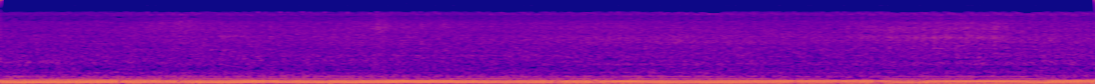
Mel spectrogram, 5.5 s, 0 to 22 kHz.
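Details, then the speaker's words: Nissan R33 Skyline GTR, RB26 twin-turbo six, back on the road; deep, even rumble with gentle rev rises, no knocks, ticks or misses, healthy engine; power steering has a little air in the system. "But as for right now, it does look good, it sounds good."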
